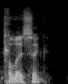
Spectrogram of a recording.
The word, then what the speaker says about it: Pulisic: I'll say it wrong, but that American soccer player, Christian Pulisic? – Pulisic? – Yes.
